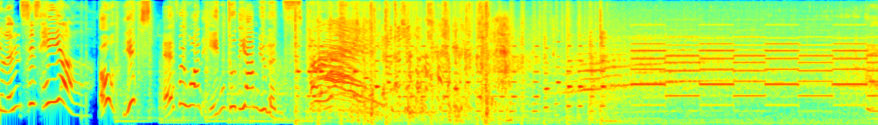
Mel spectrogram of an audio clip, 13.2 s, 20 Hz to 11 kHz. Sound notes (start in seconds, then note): 4.5 giggling; 10.1 siren wailing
